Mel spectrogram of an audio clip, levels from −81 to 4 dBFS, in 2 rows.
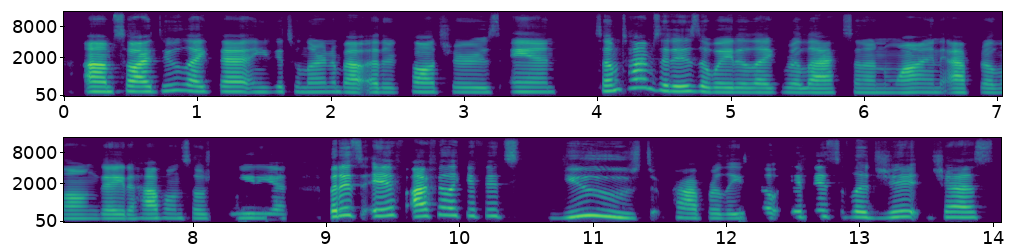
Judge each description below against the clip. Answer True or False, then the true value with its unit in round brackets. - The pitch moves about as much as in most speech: True (3.8 semitones)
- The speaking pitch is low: False (200 Hz)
